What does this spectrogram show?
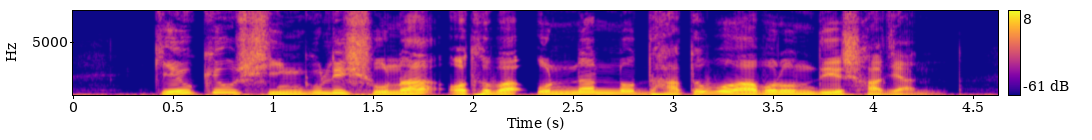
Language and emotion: Bengali, neutral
